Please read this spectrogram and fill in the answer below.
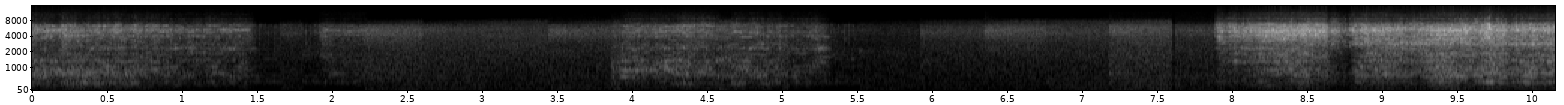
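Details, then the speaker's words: Wood lathe, spindle thinning in the middle while roughing to a broomstick shape with gouge or scraper: harsh rapid scraping bursts, about three per second, rising and falling with each pass; spindle chatter, just vibration from the workpiece getting thinner. "that's just vibration what's getting thinner"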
